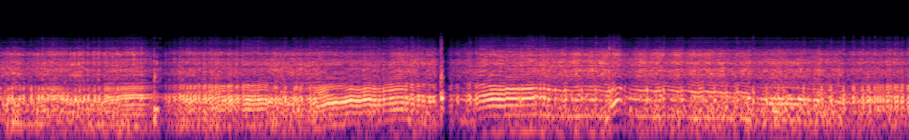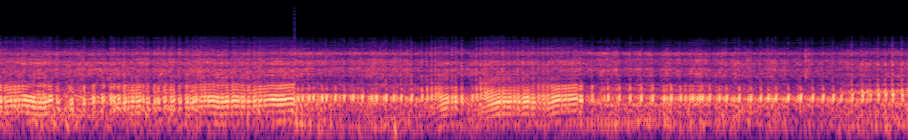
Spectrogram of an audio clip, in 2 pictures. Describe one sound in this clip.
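Tyres crunch over loose gravel and dirt.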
